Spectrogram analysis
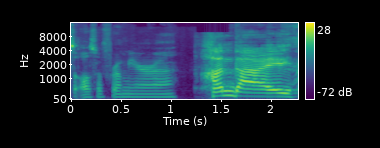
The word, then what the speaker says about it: Hyundai: Hyundai pronunciation.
